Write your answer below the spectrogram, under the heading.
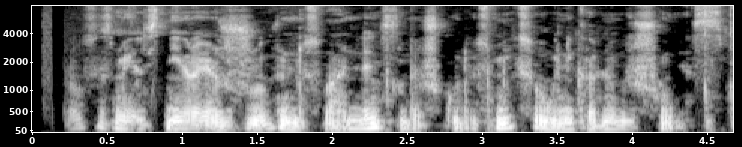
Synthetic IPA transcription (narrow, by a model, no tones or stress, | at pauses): ɾɐʊsʲosmʲeːlʲɪsnʲeːɾɐɪʃʒʊɾʲɪnʲʊsʋɐ̰nʲd̪ʲɛnʲɪsbʲɛʃkʊɾʲʊːsmʲiːksɐ̰ʊɡʲɪnʲɪkɐlʲɪnʲuːɡʲɾʲɪʃṵːnʲeːs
